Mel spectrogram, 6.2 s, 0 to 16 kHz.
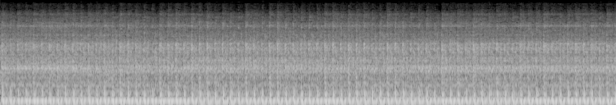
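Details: Honda GX160 engine on an M80H power trowel at idle with a steady, hard, deep metallic knock on every turn between crankshaft and connecting rod: rod knock, and the machine is not serviceable.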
